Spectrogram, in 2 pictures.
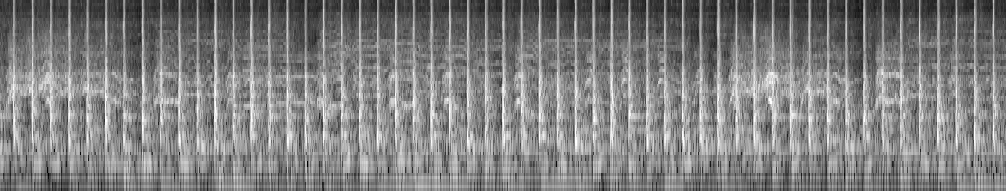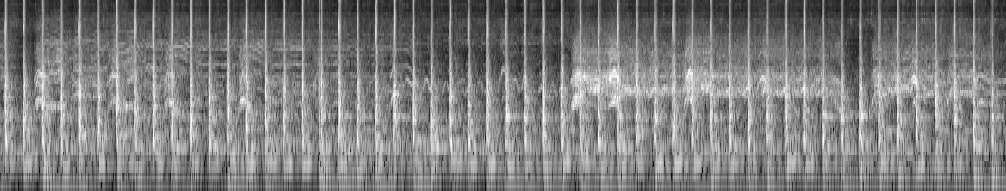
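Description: Northern-style powwow drum group singing a fancy dance song: several men's voices in high-pitched unison over a large powwow drum struck in a fast, even beat.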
